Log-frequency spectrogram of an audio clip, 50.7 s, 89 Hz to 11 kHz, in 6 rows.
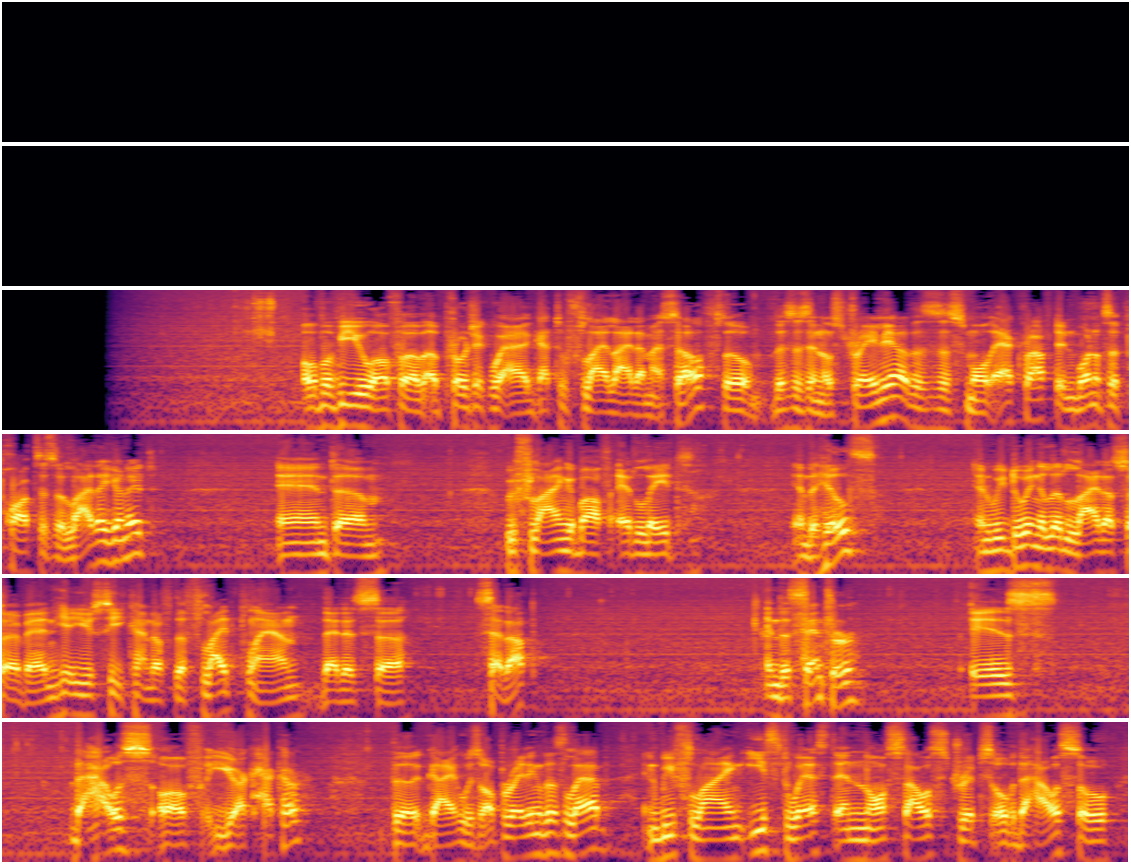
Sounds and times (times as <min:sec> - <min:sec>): Speech: 0:19.2 - 0:26.6, 0:27.4 - 0:28.3, 0:29.1 - 0:30.7, 0:31.3 - 0:32.0, 0:32.6 - 0:38.0, 0:39.5 - 0:40.4, 0:41.0 - 0:41.8, 0:42.8 - 0:44.6, 0:45.2 - 0:50.7.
